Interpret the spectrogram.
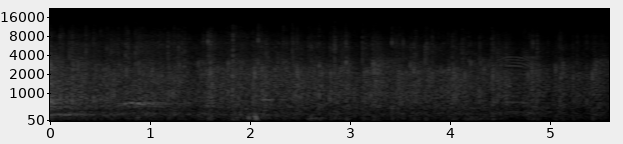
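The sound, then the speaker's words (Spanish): Sustained applause from a church audience during a morning sermon, given for Jesus: a dense continuous clatter of many hands clapping at steady volume for several seconds without a break. “Vamos, den un aplauso fuerte a Jesús esta mañana.”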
